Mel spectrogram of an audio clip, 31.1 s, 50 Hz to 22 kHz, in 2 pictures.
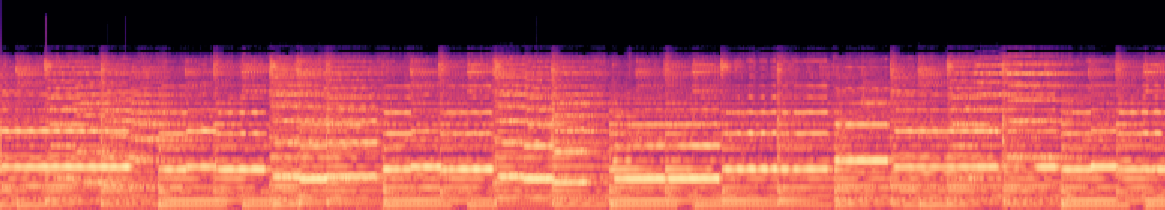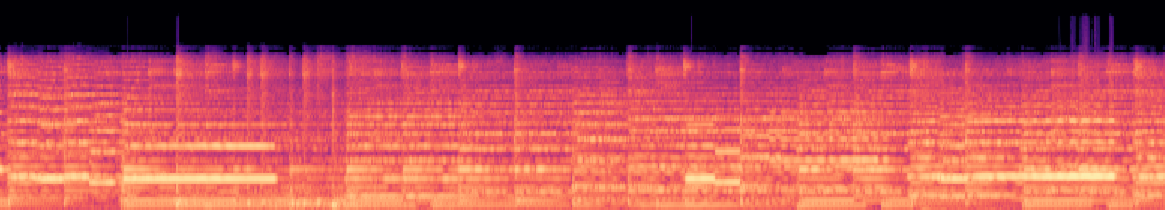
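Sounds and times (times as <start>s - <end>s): electronic keyboard chords: 0.0s - 31.0s
flute melody: 0.0s - 31.0s.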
